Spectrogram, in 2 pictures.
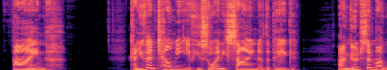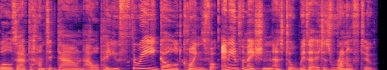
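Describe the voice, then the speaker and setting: A man's put-on character voice, growling and fairly high in pitch, at a moderate pace on a very clean recording with a silent background. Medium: read story. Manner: imperious, snarling.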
